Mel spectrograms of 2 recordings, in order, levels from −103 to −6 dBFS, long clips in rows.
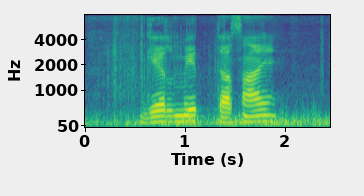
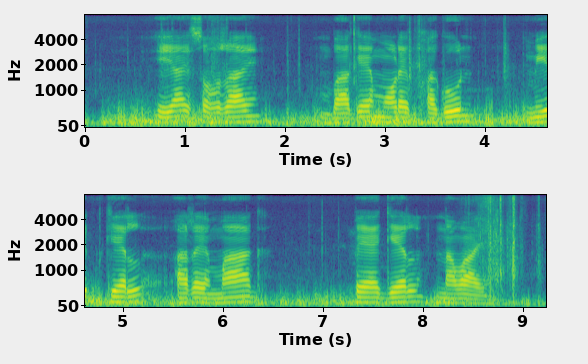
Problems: constant background noise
